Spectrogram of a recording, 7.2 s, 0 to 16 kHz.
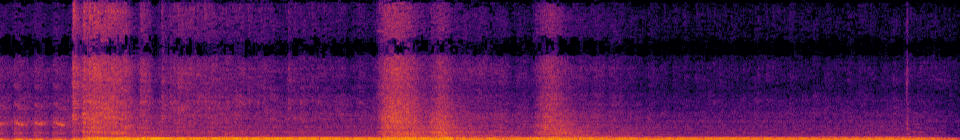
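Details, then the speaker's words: Honda Civic D16 engine, reportedly about 96,000 miles, with a new head gasket, Gates timing belt and water pump, and an open header. It cranks, catches quickly and settles to a steady, even idle with slight smoke and no knocks; runs good. "So as you can see, it does run. There's a little bit of smoke coming out of there. Yeah, so it runs good."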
